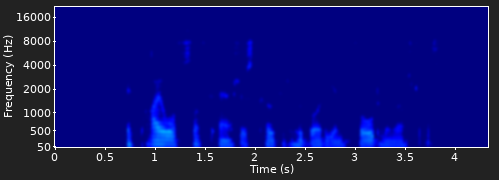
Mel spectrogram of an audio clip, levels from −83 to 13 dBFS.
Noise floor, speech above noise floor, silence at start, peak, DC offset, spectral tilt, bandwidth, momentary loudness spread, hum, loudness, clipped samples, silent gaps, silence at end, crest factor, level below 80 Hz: under -90 dBFS; over 27 dB; 0.7 s; -42 dBFS; under 0.1%; -5 dB/octave; 12.5 kHz; 11 LU; none; -63 LUFS; under 0.1%; none; 0.45 s; 20 dB; under -90 dBFS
